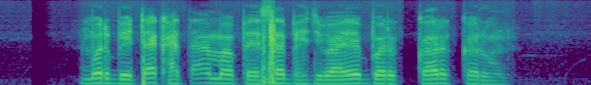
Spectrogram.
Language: Chhattisgarhi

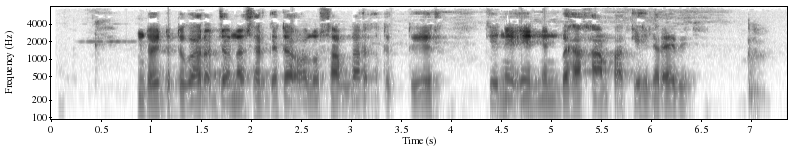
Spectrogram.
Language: Yakut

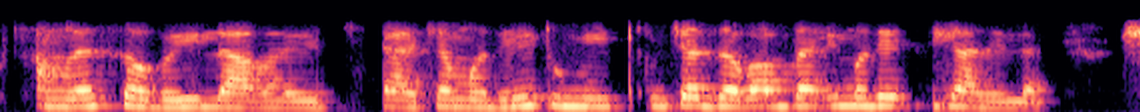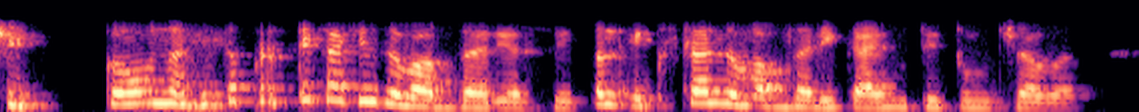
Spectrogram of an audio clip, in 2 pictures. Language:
Marathi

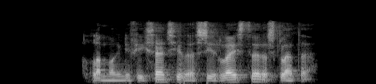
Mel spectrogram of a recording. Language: Catalan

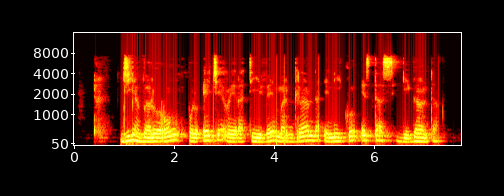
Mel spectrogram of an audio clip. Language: Esperanto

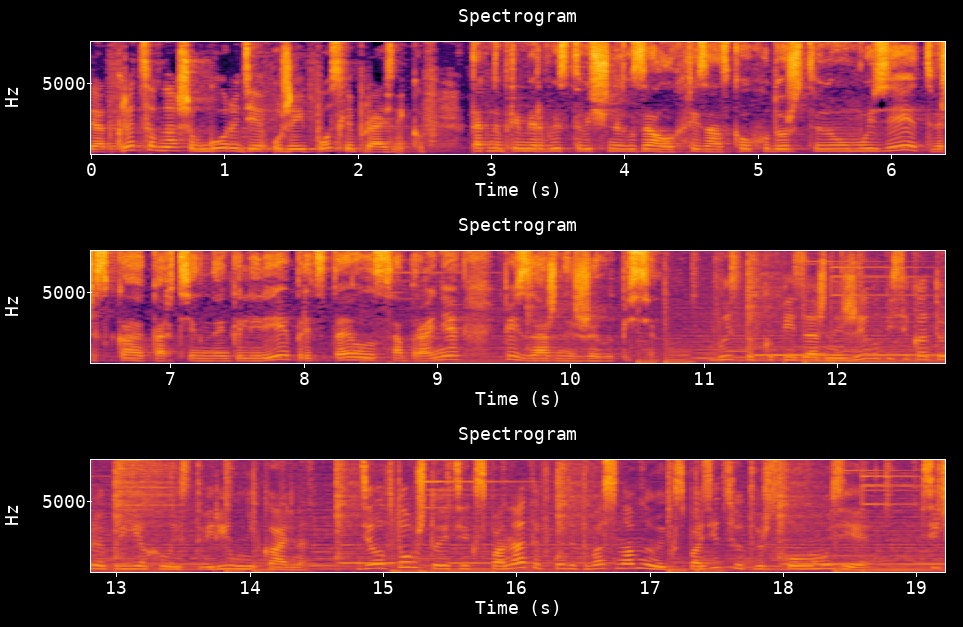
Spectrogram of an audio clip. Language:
Russian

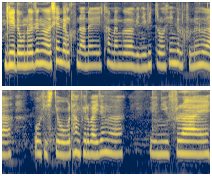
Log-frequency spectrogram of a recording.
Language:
Bodo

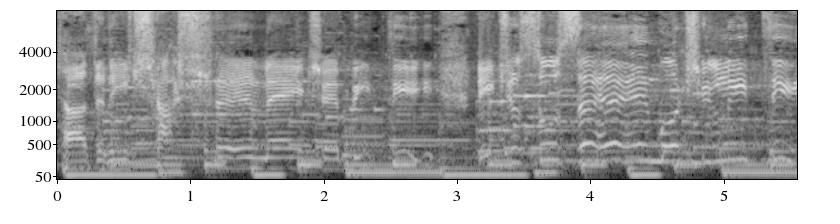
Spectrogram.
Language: Croatian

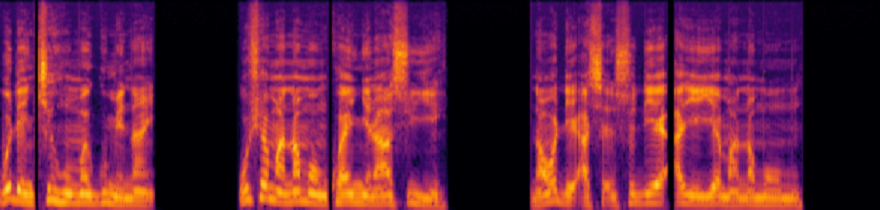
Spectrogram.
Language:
Akan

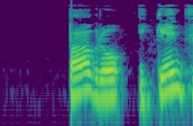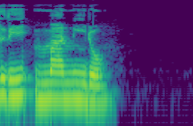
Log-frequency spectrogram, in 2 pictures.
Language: Ashéninka Perené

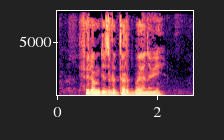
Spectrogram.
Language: Pashto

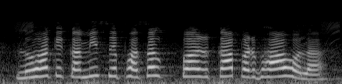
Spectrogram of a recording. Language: Bhojpuri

